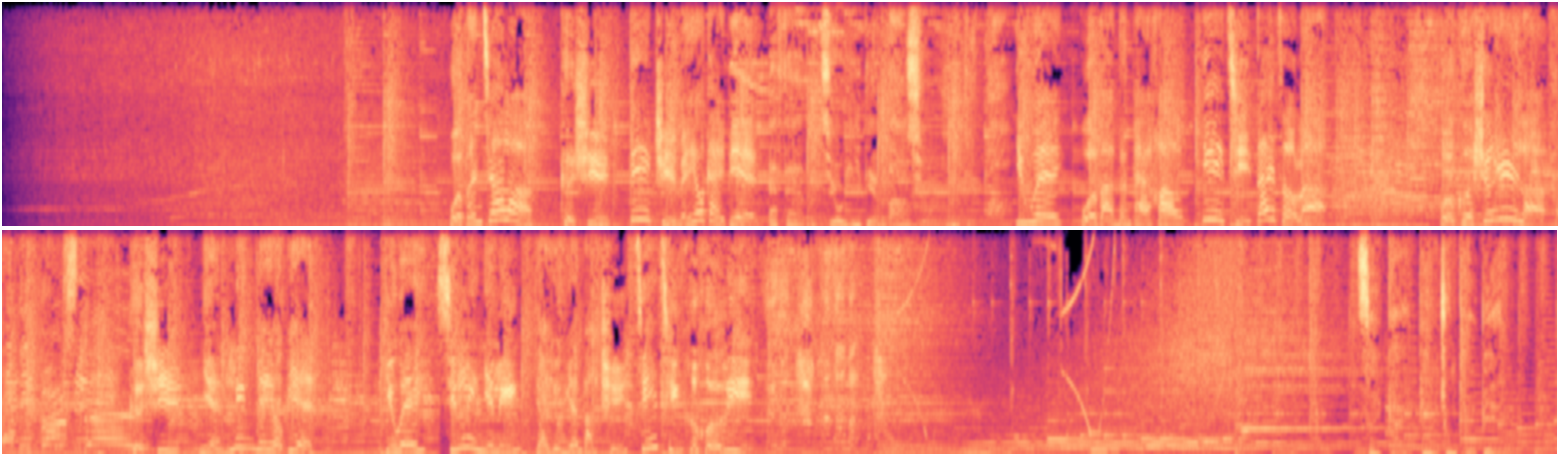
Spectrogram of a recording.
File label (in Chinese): 女 电台包装 音乐广播 青春活力; 南通音乐广播; 轻松活泼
